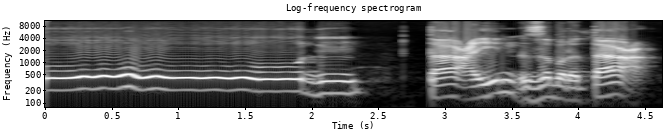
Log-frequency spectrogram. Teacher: আইন হরফকে হলকের মধ্যখান থেকে উচ্চারণ করব, কারণ আইনের মাখরাজ হলকের মধ্যখান থেকে হবে।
